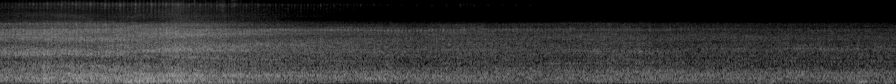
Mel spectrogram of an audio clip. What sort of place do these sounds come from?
residential area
